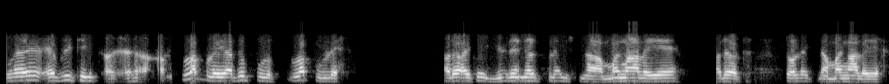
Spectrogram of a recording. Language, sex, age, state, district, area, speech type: Manipuri, male, 60+, Manipur, Senapati, urban, conversation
